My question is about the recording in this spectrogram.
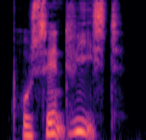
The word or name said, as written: procentvis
